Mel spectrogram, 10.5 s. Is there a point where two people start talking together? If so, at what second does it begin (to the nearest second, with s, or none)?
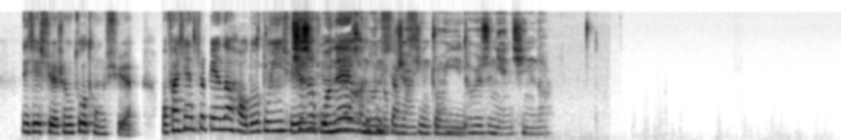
4 s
